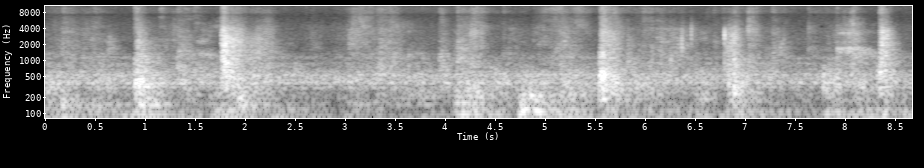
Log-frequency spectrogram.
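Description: A few faint, short knocks spaced a few seconds apart over a quiet background.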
